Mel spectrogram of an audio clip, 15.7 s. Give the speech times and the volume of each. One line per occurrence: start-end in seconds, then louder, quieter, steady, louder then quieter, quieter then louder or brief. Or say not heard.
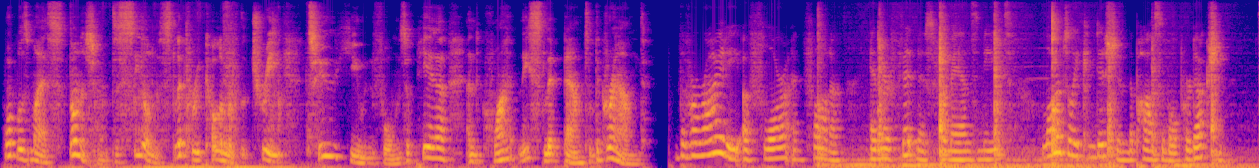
0.0-15.7 steady.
